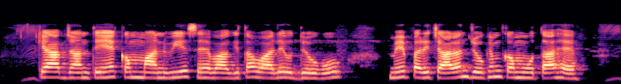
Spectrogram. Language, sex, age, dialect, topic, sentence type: Hindi, female, 18-24, Kanauji Braj Bhasha, banking, statement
